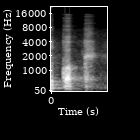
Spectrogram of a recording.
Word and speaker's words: Koch: micro provoquant la tuberculose et le bacille de coke comme ça s'écrit coche et ça se lit comme des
